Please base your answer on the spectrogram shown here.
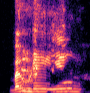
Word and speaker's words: Boudin: We'll rename him Get down in the Boudin. chat, That's a cool name, Boudin. Boudin. But you gotta say it like Laura.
